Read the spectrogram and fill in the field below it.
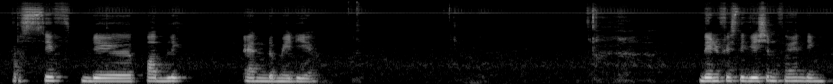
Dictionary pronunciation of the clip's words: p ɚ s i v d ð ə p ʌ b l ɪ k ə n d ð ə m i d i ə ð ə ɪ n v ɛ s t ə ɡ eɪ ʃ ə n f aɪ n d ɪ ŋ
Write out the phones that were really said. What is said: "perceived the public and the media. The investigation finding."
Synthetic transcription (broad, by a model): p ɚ s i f d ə p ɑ b l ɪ k ə n d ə m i d i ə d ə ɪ n f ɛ s t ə ɡ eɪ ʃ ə n f aɪ n d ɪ ŋ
